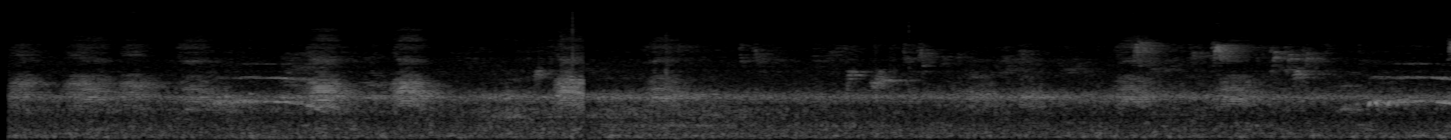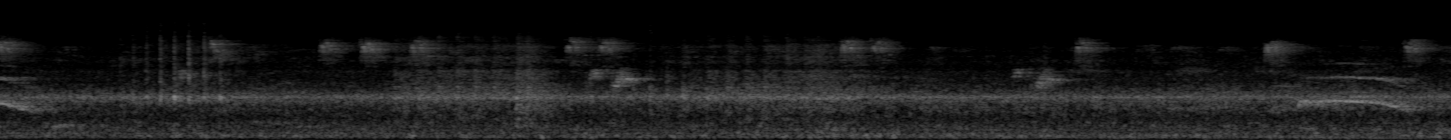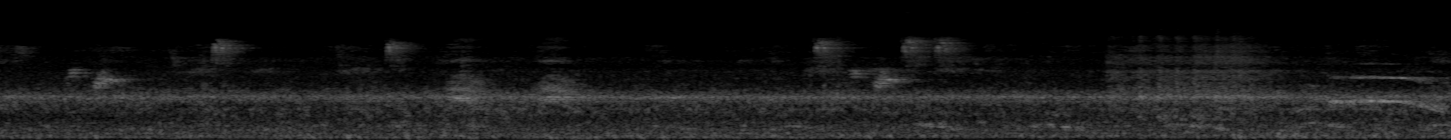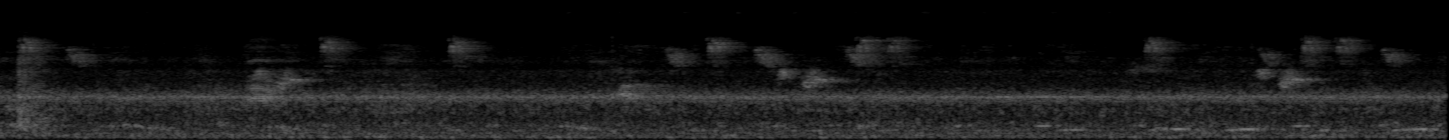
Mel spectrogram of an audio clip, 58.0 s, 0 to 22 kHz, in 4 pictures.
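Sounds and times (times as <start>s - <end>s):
birds chirping: 0.1s - 58.0s.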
